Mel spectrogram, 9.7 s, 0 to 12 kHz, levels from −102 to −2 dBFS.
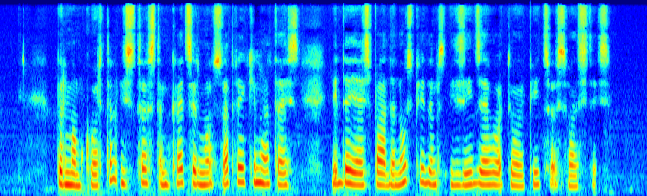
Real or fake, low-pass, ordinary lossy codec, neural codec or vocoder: fake; 10.8 kHz; AAC, 48 kbps; autoencoder, 48 kHz, 32 numbers a frame, DAC-VAE, trained on Japanese speech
